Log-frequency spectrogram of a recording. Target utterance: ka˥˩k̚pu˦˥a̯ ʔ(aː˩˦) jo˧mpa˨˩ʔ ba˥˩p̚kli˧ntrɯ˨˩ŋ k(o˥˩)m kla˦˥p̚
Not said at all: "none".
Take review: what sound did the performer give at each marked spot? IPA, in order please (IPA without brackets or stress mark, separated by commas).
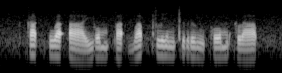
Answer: aː˩˦, o˥˩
